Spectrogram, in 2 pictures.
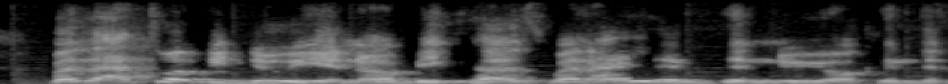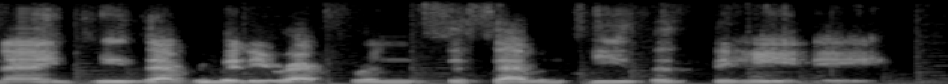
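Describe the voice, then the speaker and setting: A man racing at a very fast pace with hardly any pauses and very wide pitch swings, music in the background. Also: medium pitch for a man. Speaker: radio personality and announcer. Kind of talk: interview answer.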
